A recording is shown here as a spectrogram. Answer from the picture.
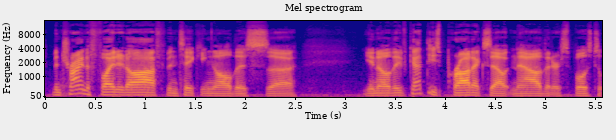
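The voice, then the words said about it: Slightly off, cold-affected voice. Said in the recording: “my voice is a little off this week. I seem to have gotten myself a little bit of a spring-summer cold”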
